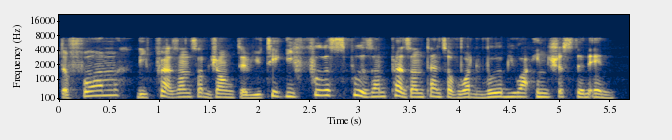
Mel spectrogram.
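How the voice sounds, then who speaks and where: A Caribbean-accented teacher giving a language grammar lesson, reciting verb conjugations slowly and adding short explanations. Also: medium pitch, dark tone, breathy edge, dull audio. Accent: Caribbean English. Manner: slow, deliberate reciting of conjugations with asides. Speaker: Spanish teacher.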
